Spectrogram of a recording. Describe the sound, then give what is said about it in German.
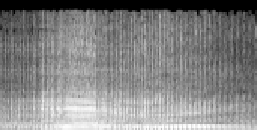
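A vehicle engine drives off with a steady, droning motor note. It swells in loudness with shifting, revving pitch, then eases slightly toward the end. “Weg ist sie. Fährt auf direktem Weg in die Redaktion des Neustädter Tageblattes.”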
